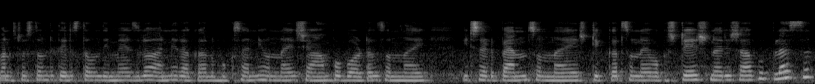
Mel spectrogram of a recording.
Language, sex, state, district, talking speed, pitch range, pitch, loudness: Telugu, female, Andhra Pradesh, Srikakulam, 185 wpm, 185-200 Hz, 195 Hz, -31 LUFS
